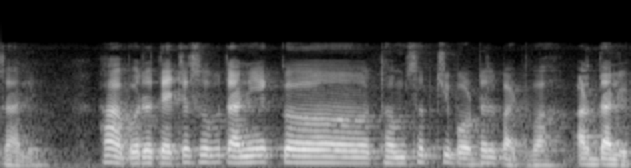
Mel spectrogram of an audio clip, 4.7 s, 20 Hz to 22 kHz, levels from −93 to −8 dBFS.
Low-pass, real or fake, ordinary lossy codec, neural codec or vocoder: none; real; none; none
